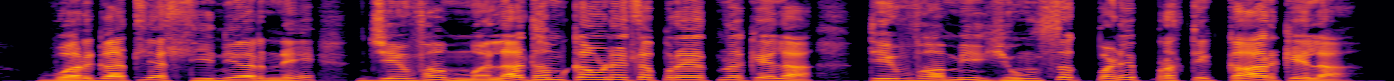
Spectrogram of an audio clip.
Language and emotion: Marathi, angry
